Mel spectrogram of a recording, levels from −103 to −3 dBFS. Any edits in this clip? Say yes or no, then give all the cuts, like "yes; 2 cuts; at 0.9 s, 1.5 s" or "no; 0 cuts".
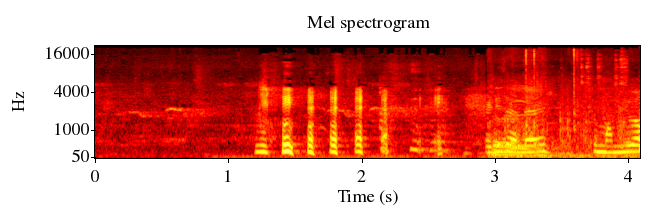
yes; 1 cut; at 3.0 s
